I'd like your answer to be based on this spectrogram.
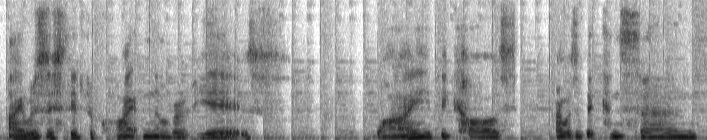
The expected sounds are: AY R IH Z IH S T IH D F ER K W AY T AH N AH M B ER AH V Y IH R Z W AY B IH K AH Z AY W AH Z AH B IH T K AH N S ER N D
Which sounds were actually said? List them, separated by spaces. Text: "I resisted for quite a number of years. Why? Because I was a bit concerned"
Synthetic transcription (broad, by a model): AY R IH Z IH S T IH D F ER K W AY T AH N AH M B ER AH V Y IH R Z W AY B IH K AH Z AY W AH Z AH B IH T K N S ER N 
